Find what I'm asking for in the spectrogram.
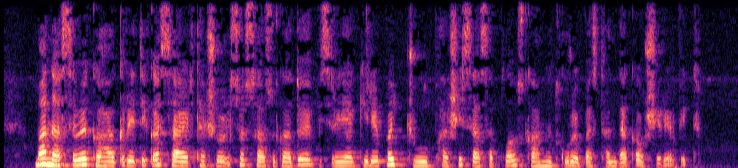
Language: Georgian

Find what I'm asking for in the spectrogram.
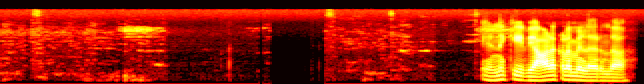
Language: Tamil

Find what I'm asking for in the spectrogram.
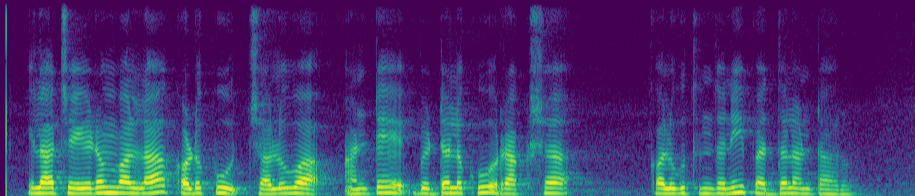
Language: Telugu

